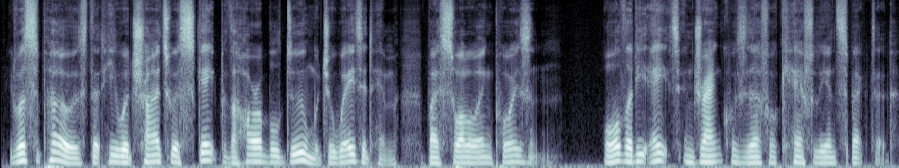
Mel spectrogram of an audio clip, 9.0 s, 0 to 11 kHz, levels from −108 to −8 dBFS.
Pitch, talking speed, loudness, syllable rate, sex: 120 Hz, 185 wpm, -20 LUFS, 5.9 syllables/s, male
